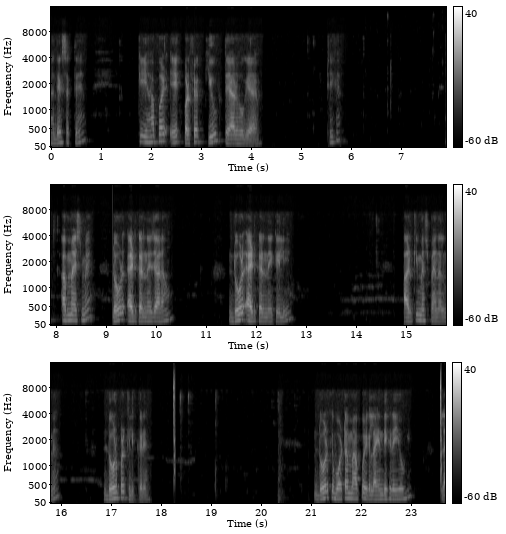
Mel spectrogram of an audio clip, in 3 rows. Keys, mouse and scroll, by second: 2.1-2.4 scroll up 5, 3.5 middle click, 4.8 middle click, 5.9 scroll down 4, 6.4 middle click, 9.7-10.3 scroll up 1, 10.3-11.2 scroll up 1, 13.6-14.2 scroll down 3, 14.8 scroll down 3, 17.9 click, 18.6 shift+middle click, 20.9 scroll up 2, 23.2 click.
